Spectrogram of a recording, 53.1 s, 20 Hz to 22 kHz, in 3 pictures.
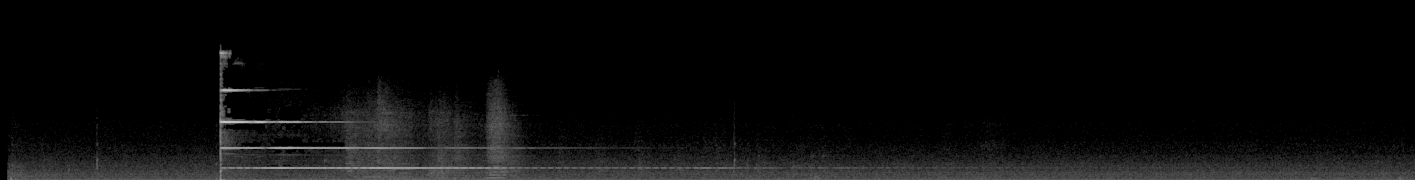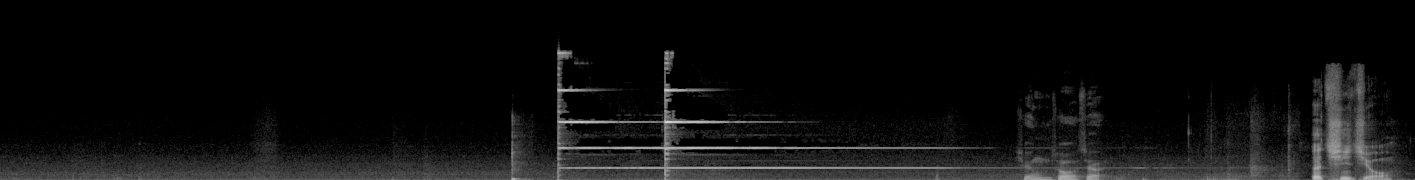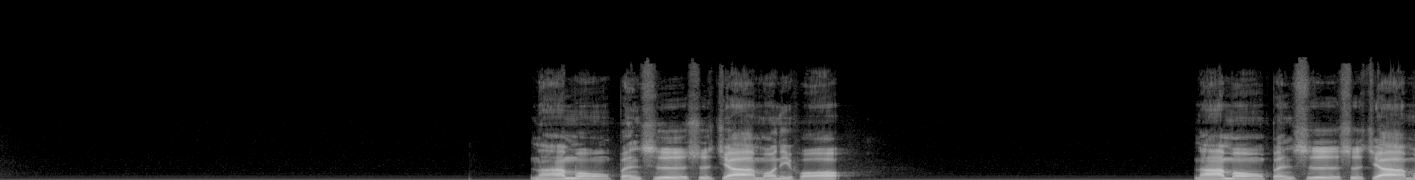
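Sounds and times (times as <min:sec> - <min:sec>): bowl bell ringing: 0:02.8 - 0:11.4, 0:24.6 - 0:32.5.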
